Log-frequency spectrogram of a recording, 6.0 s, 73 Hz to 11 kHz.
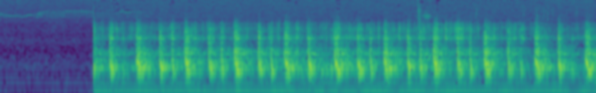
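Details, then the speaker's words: Ventricular S3 gallop: a low-frequency extra sound in protodiastole following the second heart sound. "tercero es ventricular y se sitúa en proto diástole y sigue al segundo ruido y aparece después de la onda t del electrocardiograma"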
